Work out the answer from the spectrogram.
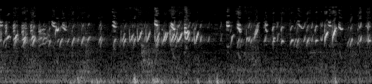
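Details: European goldfinch singing, a recording meant to prompt a pet bird into song: quick bright chirps and tinny trills chatter continuously, with occasional sharper whistled notes and faint low tapping beneath.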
